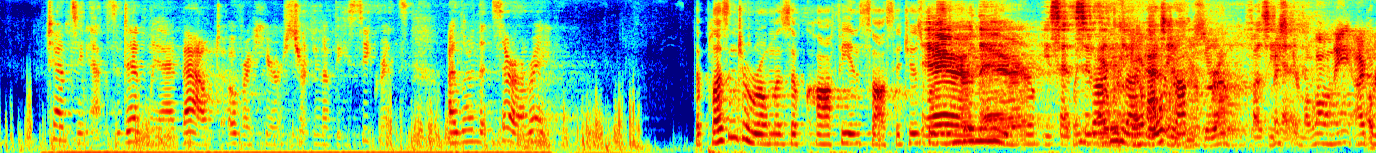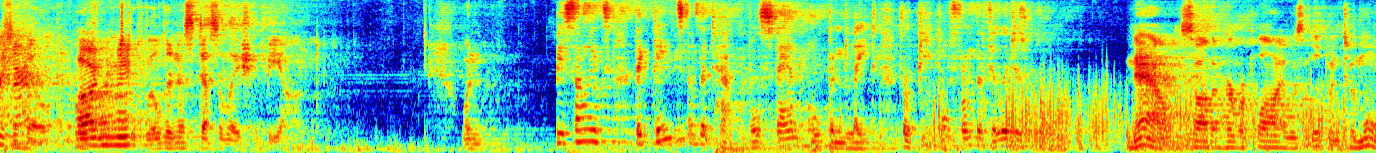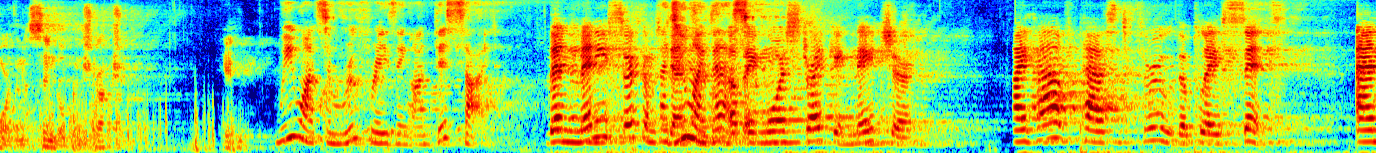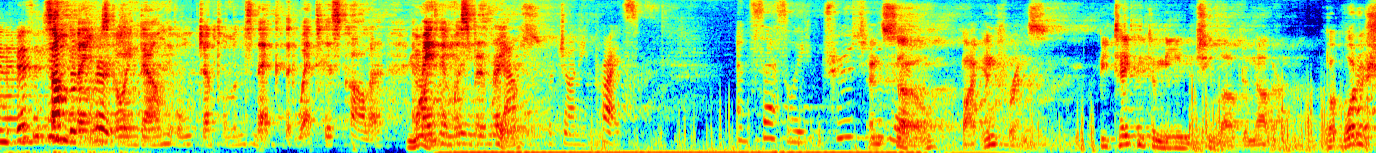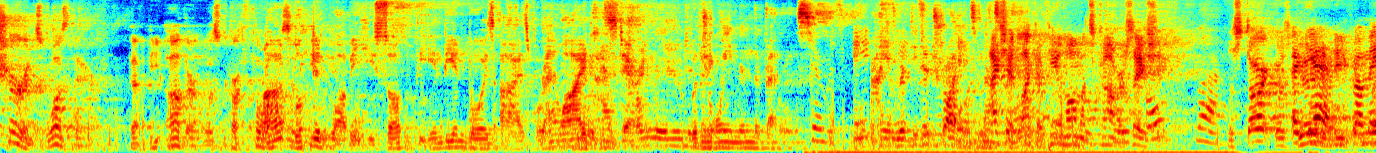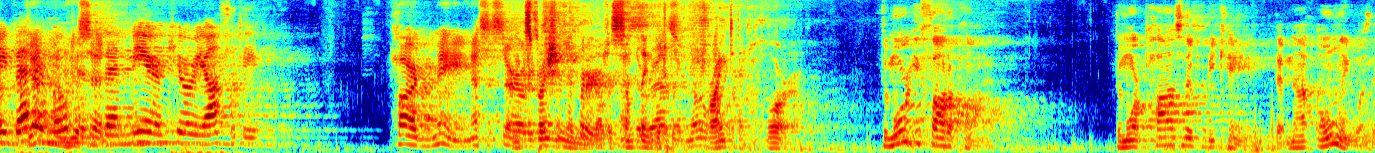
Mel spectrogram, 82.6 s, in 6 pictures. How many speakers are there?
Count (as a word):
nine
